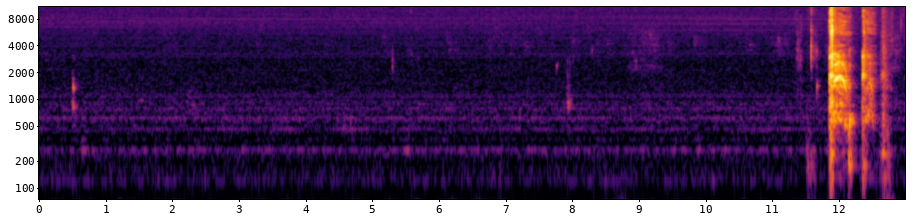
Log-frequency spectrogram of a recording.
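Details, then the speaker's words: A quiet room, then a brief cluster of about three short coughs near the end from a person left with a lingering cough after COVID. "you can hear i'm still coughing a bit um although i'm really hoping that the kobit has gone but just left me with a cuff"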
